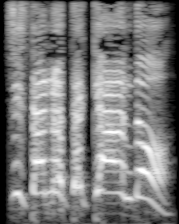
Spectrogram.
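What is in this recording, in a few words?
alert, Italian; mohaa; dialogue; sighted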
